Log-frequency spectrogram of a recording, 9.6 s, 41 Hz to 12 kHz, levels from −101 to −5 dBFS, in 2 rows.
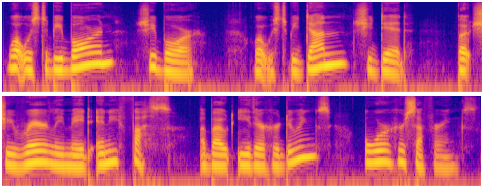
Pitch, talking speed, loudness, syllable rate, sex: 175 Hz, 155 wpm, -19 LUFS, 4.5 syllables/s, female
